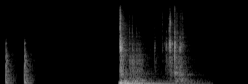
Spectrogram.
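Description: Two quick knocks on a door, then a short pause before a louder, longer rattling thud lasting about a second, like the door being handled. Someone is knocking on a woman's door. No voices.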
